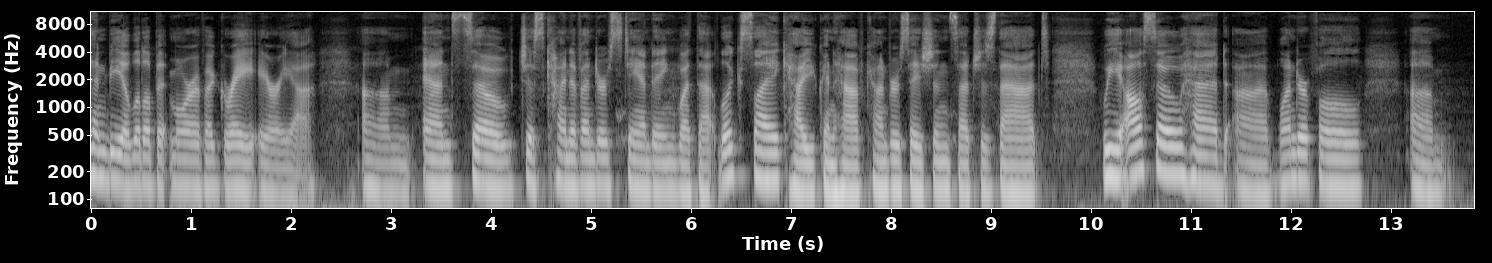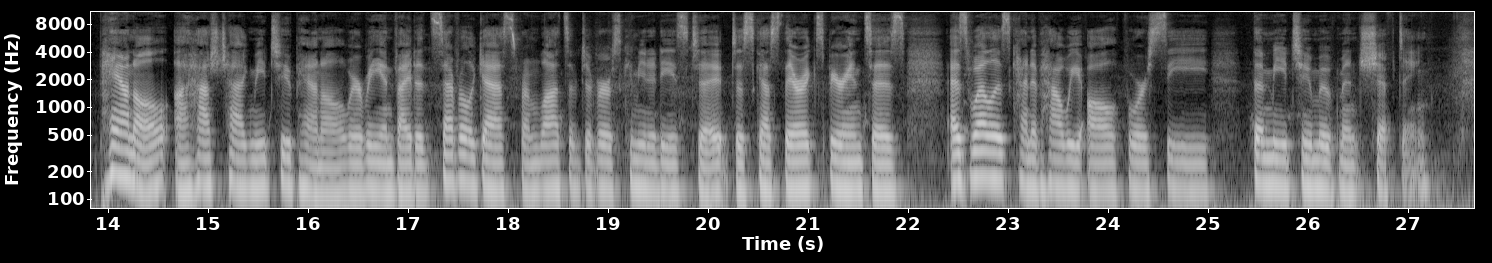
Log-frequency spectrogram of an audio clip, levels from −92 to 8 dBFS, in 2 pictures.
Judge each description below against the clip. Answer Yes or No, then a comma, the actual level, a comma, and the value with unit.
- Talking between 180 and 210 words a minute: No, average, 150 wpm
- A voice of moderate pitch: No, low, 130 Hz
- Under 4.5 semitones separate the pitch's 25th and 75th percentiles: Yes, narrow, 2.6 semitones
